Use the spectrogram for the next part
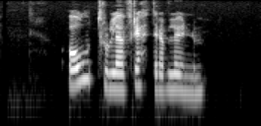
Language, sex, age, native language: Icelandic, female, 18-19, Icelandic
